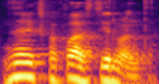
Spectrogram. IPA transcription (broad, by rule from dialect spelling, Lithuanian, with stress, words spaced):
nʊ ˈrʲɛɪks pɐˈklˠɐʊsʲtʲ ˈɪrmɐntɐ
